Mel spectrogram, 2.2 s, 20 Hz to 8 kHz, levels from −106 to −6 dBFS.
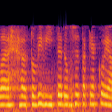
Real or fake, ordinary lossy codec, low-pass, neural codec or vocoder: real; AAC, 16 kbps; 7.2 kHz; none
